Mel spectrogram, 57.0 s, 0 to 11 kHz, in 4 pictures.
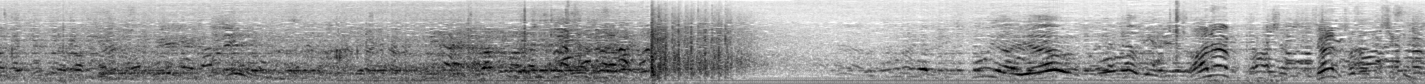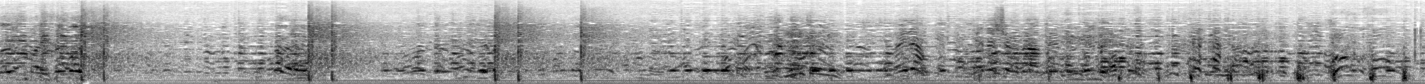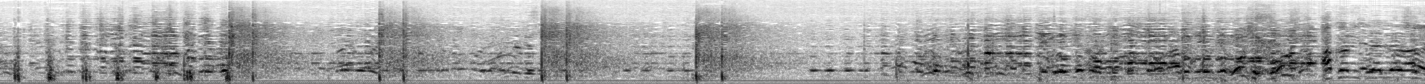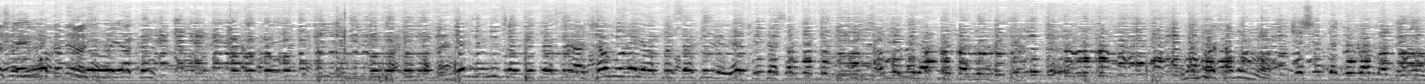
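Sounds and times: fast wavering fiddle melody: 0.0 - 6.6, 8.2 - 57.0
people's voices: 0.0 - 57.0
rapid rattling bangs: 6.5 - 7.8, 15.0 - 15.9, 17.2 - 18.2, 19.1 - 20.6, 25.5 - 33.2, 33.8 - 36.4
faint bowed string music: 8.4 - 57.0.

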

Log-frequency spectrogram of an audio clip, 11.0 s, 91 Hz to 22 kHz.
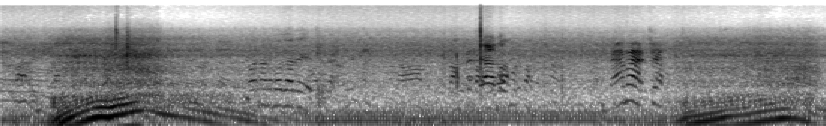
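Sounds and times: car engine rumbling under load: 0.0 - 11.0.

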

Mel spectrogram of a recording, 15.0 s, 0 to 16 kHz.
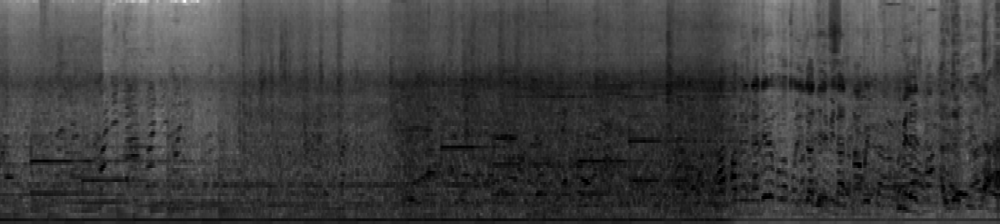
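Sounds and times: motor vehicle engine noise: 0.0 - 14.4.

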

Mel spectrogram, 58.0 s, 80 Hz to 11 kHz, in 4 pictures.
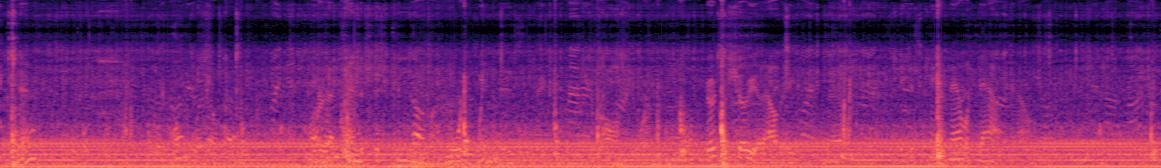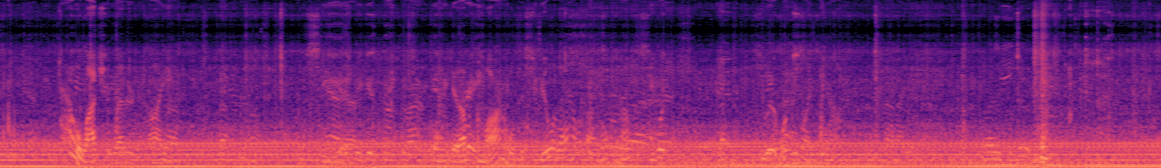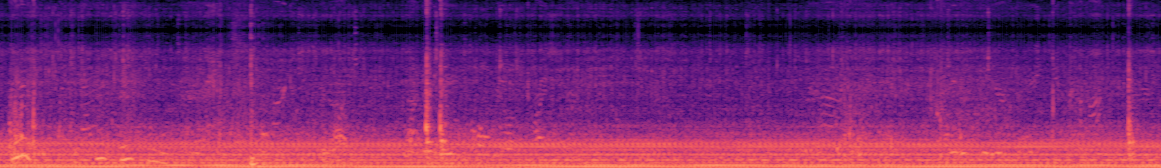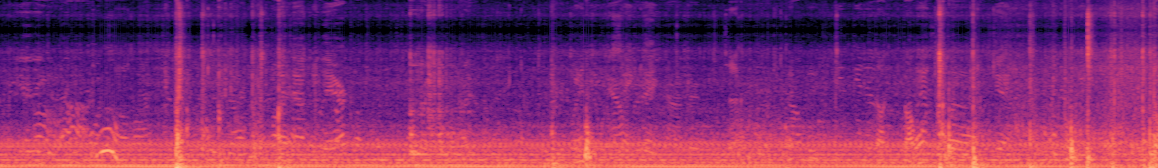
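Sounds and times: boat engine idling: 0.0 - 58.0.

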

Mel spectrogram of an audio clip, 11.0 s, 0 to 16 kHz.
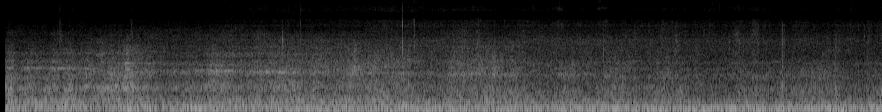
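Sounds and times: traffic rumble: 0.1 - 11.0.

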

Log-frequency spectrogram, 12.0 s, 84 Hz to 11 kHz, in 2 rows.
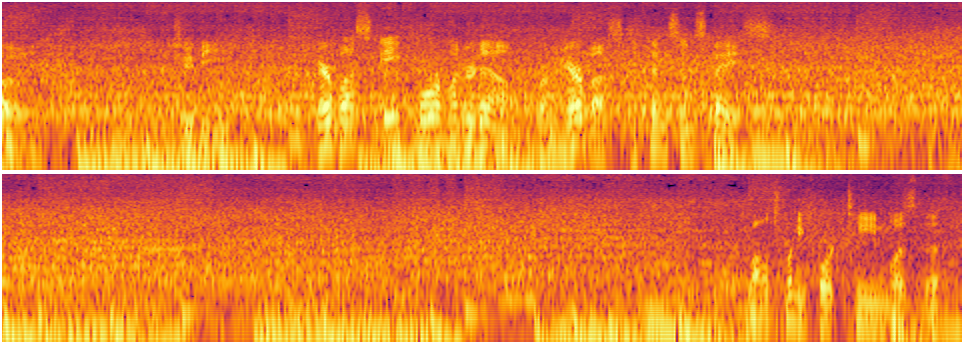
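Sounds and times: background music with bass line: 0.0 - 12.0
turboprop engines running: 0.0 - 12.0.

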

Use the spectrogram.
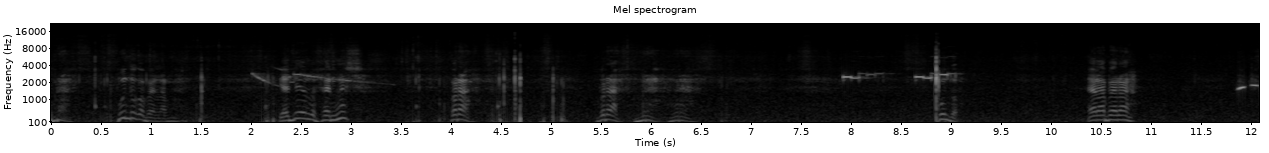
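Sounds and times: short high-pitched beeps: 7.9 - 9.1.

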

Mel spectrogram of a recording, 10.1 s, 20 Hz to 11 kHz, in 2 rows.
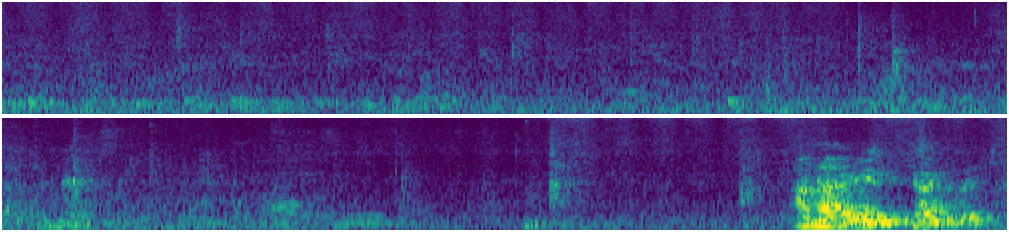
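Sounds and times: rubbing and rustling: 7.7 - 10.0.

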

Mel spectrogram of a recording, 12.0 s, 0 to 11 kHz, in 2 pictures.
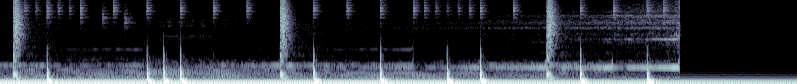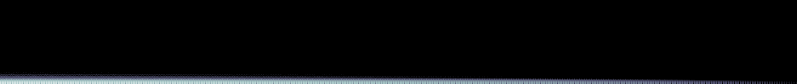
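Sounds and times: deep sub-bass note: 0.0 - 10.6.

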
